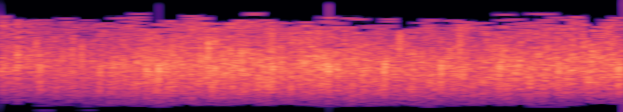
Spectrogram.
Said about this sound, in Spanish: ¡Fuerte el aplauso, Señor!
